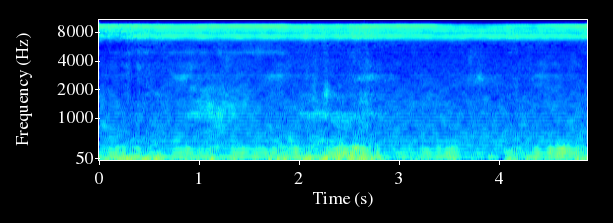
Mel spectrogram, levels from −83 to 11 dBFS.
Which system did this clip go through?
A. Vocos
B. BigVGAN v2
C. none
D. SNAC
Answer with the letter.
A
